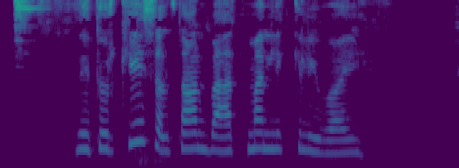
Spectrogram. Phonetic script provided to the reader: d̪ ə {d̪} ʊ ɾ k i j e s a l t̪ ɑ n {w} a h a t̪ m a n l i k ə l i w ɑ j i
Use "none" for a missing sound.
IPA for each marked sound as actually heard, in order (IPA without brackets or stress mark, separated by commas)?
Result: t̪, b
